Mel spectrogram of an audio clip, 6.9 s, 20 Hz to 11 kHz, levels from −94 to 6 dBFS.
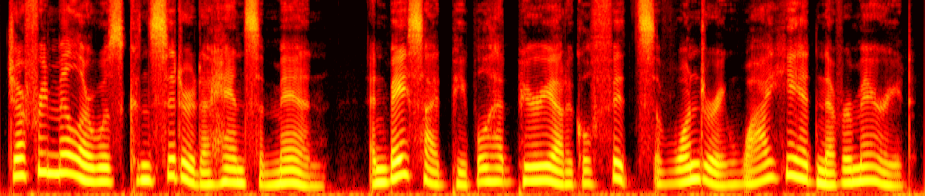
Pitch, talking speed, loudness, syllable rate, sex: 190 Hz, 175 wpm, -18 LUFS, 5.7 syllables/s, female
